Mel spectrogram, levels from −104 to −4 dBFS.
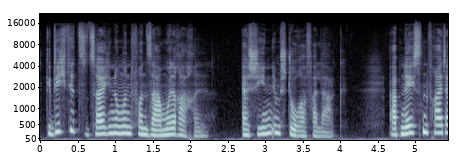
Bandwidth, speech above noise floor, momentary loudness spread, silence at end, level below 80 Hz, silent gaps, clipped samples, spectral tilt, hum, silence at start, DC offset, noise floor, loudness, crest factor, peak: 16 kHz; 26 dB; 14 LU; 0 s; -58 dBFS; none; under 0.1%; -5.5 dB/octave; none; 0.1 s; under 0.1%; -51 dBFS; -26 LUFS; 18 dB; -8 dBFS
